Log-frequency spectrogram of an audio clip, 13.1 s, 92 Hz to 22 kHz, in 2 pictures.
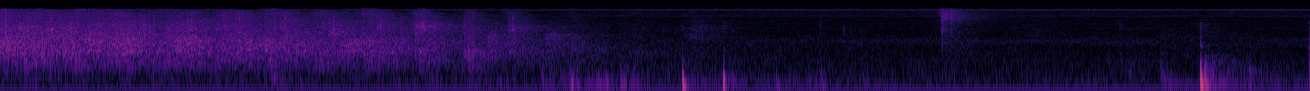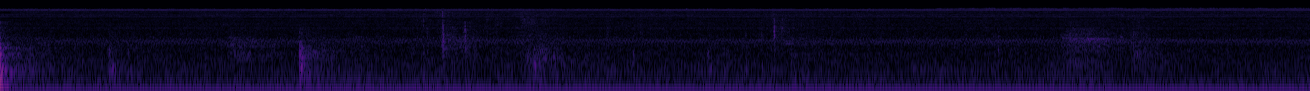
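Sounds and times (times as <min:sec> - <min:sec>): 
audience applause: 0:00.0 - 0:03.3.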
